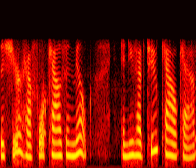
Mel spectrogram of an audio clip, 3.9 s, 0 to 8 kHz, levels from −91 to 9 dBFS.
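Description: From the start, the speech carries AMR narrowband mobile codec damage. Nothing passes above 3.8 kHz, and the line band runs from roughly 200 Hz to 3.7 kHz. The plainly buzzy, synthetic texture fits a mid-rate mode near 10 kbps. A simple low-pass filter would narrow the band without that buzz.

From 3.25 s to the end at 3.93 s, the voice dips by as much as about 35 dB for about half a second in total. This is speech suppressed in double talk, likely an echo canceller ducking the talker while the far side spoke.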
